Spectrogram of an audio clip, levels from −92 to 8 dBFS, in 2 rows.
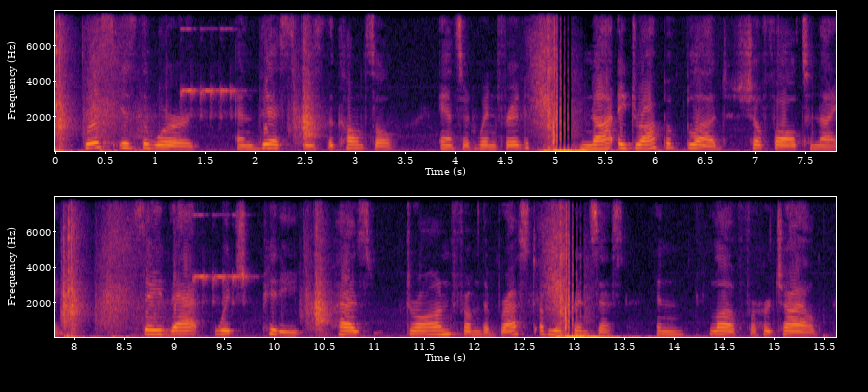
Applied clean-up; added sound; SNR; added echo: none; Slam / Alarm; -4 dB; none.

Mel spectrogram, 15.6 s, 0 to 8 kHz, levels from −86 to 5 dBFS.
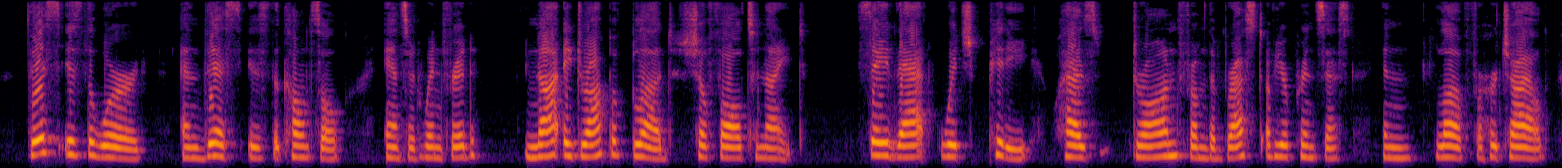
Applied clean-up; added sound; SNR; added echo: none; none; none; none.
